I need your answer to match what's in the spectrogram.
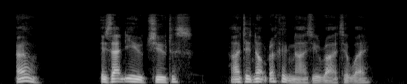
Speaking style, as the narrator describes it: her face expressing cold annoyance, and replied dryly in Greek

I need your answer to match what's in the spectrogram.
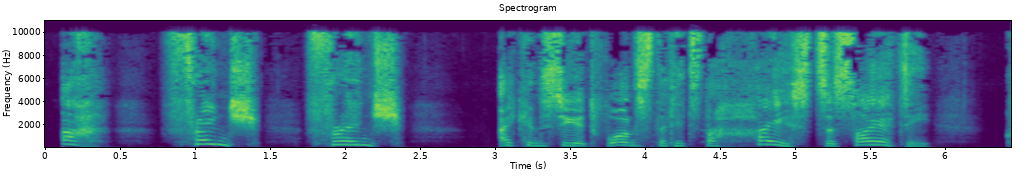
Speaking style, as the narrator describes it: cried Marya Timofyevna

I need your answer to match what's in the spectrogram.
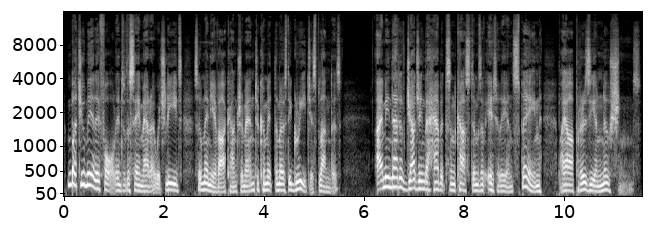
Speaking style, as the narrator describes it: returned Franz calmly

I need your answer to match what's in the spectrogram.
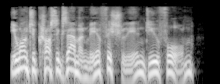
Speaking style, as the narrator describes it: Raskolnikov asked sharply

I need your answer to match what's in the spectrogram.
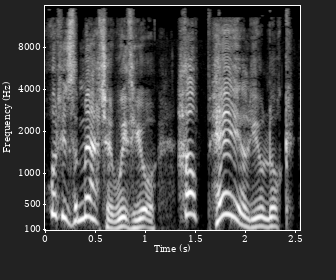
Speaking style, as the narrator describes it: cried Debray

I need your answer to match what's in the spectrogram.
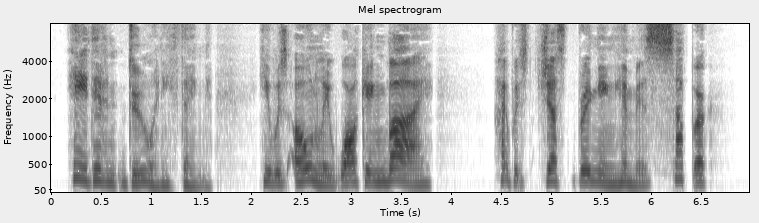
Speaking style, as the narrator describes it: His wife moaning

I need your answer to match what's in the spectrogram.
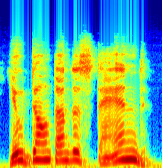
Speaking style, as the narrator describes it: shouted the prince

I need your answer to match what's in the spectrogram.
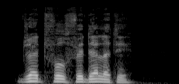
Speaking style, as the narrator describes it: the landlady repeated sullenly

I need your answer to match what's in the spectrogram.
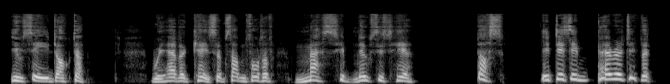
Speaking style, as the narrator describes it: evidently burning up with shame and embarrassment, stuttered

